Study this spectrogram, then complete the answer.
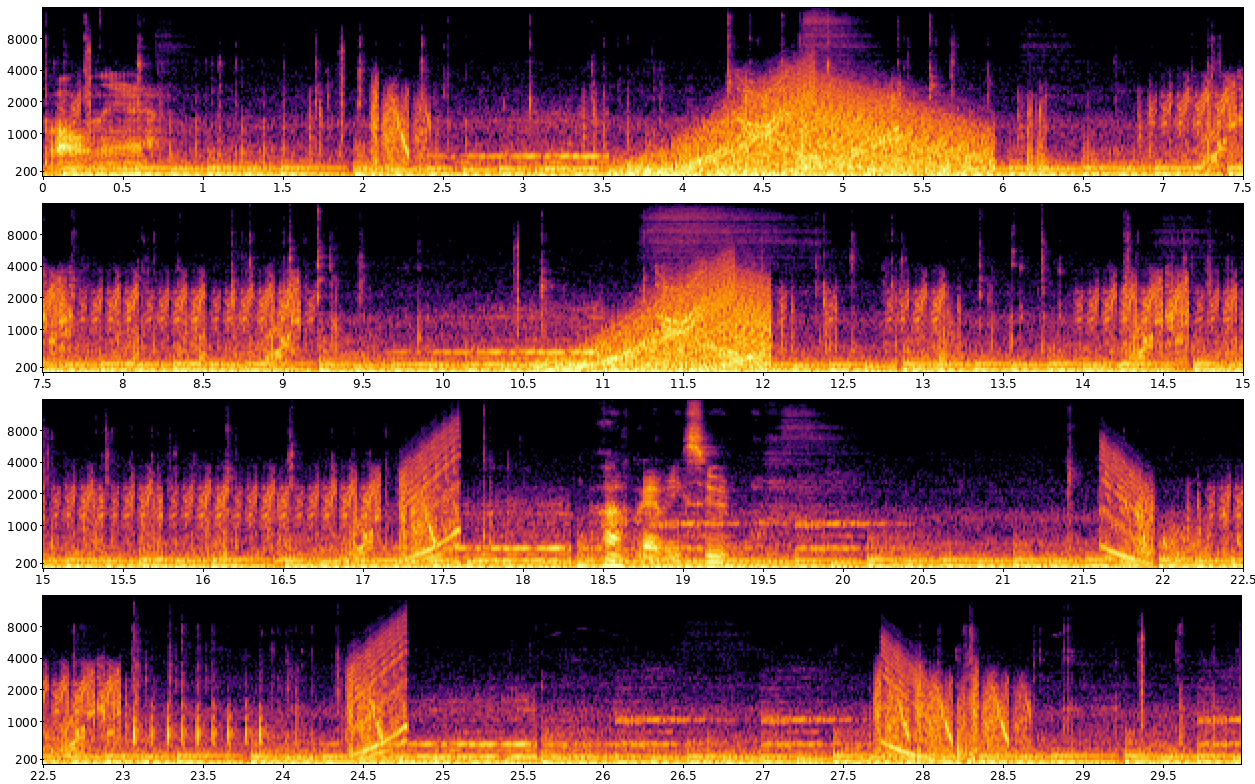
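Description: Retro video game music plays steadily with low synth notes.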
